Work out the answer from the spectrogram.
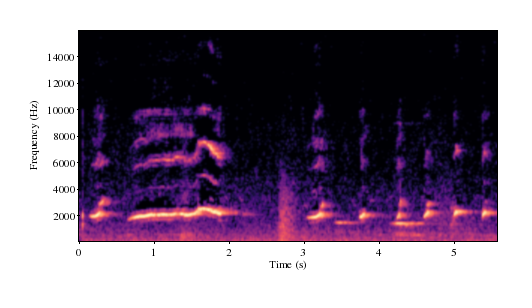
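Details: Whistling parrot at a training session: one long, slightly wavering whistle lasting over a second, then a loose series of short, sharp whistled notes.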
